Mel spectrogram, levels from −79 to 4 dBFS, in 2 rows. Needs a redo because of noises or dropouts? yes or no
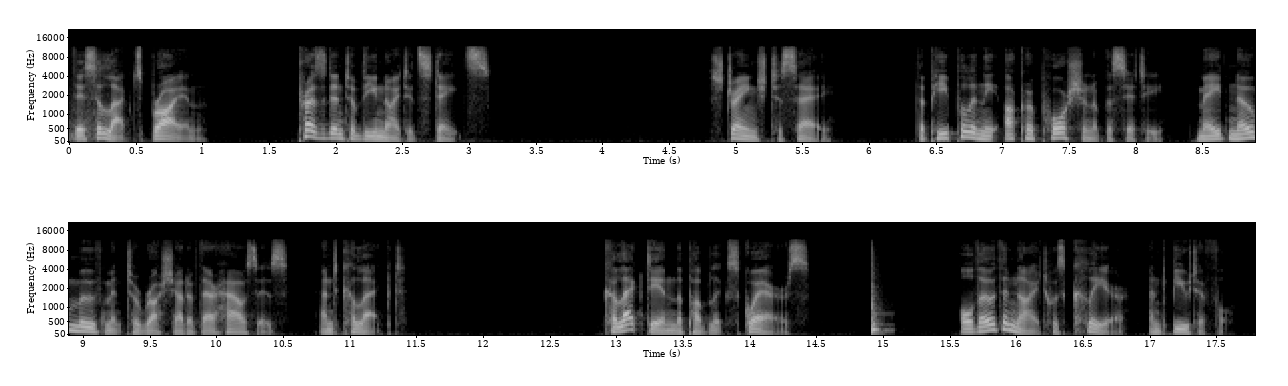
yes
